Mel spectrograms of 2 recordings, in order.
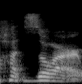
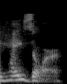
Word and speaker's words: Hazor: And so one day we were in Tel HaZor, which, a lot of us, when we read it in the Bible, we say Hazor, but it's pronounced HaZor.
